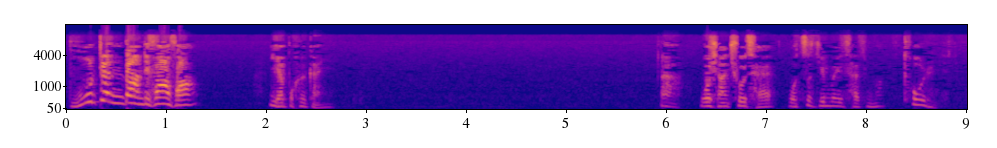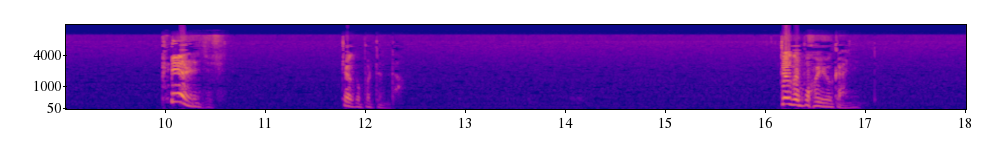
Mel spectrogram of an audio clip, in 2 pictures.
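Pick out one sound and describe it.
An elderly man speaks calmly into a clip-on microphone, in short phrases with long pauses.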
